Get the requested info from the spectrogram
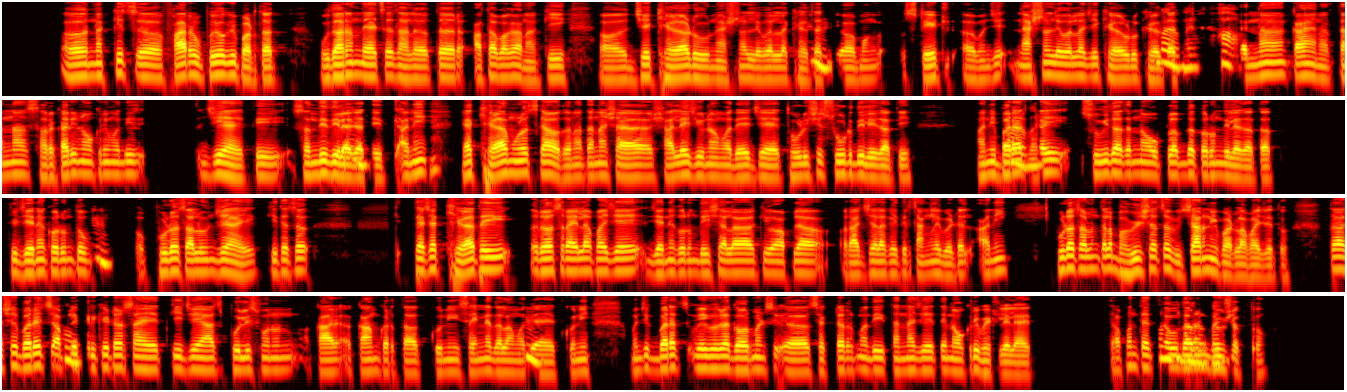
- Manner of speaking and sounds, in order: in English: "नॅशनल लेवलला"; in English: "स्टेट"; in English: "नॅशनल लेवलला"; in English: "गव्हर्नमेंट अ, सेक्टरमध्ये"
- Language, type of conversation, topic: Marathi, podcast, शाळेबाहेर कोणत्या गोष्टी शिकायला हव्यात असे तुम्हाला वाटते, आणि का?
